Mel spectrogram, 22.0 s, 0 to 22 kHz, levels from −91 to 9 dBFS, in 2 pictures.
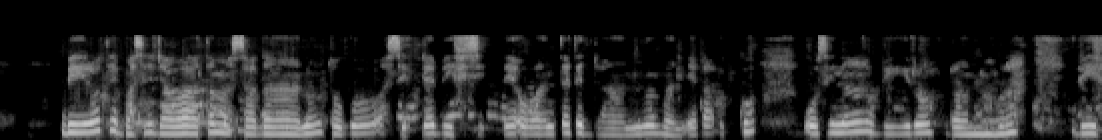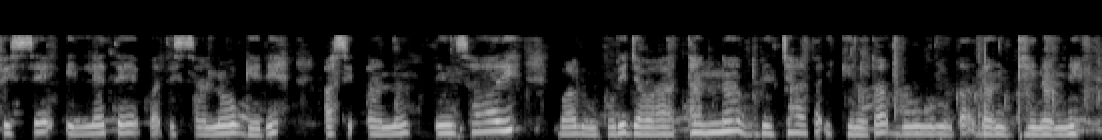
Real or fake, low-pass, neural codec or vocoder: real; 7.2 kHz; none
